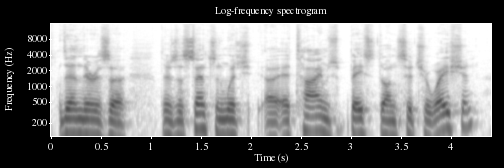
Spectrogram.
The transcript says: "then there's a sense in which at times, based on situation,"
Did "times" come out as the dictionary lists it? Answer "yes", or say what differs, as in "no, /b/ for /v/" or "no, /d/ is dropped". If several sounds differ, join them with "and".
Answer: yes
